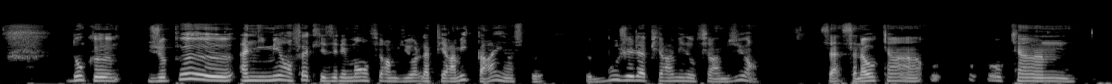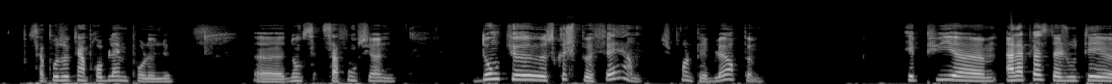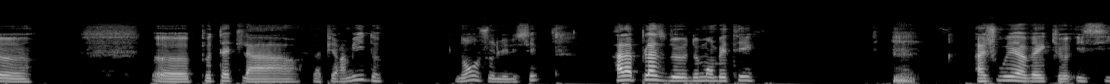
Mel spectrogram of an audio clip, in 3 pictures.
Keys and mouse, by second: 0.9 click, 4.5 click, 5.6 click, 8.8 click, 13.5 click, 15.3 click, 17.7 click, 30.0 click.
